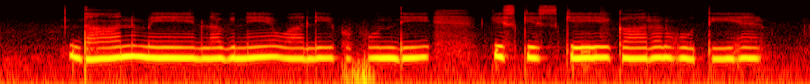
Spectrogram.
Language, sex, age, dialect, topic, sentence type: Hindi, female, 18-24, Garhwali, agriculture, question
